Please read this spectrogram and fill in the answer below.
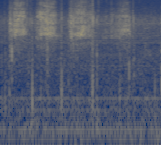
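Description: A boxer shadow boxing in gloves, throwing punches: three quick hissing bursts in the first second, then fainter scattered clicks.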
